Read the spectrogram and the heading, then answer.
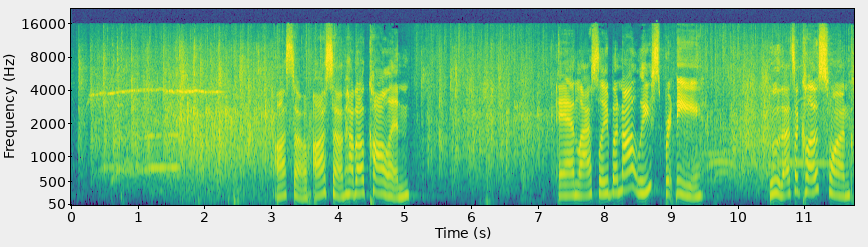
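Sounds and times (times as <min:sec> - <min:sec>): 
audience applause: 0:00.0 - 0:03.7, 0:05.2 - 0:07.4, 0:09.2 - 0:11.7
thin high whistle-like tones: 0:00.2 - 0:02.5
speech: 0:03.0 - 0:05.2, 0:07.3 - 0:09.6, 0:10.5 - 0:11.7.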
